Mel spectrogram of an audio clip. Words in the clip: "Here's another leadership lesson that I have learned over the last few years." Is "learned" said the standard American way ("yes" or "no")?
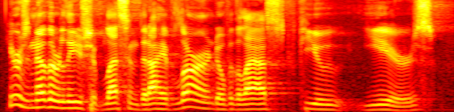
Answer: yes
